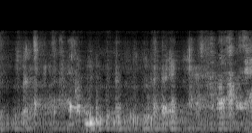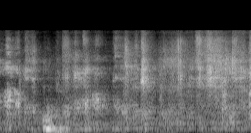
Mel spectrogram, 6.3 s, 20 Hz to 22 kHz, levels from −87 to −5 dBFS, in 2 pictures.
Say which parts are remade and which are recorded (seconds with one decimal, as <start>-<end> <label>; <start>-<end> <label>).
0.0-2.6 remade; 2.6-3.4 recorded; 3.4-6.3 remade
